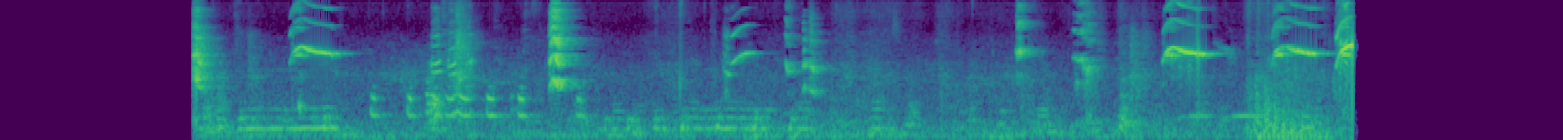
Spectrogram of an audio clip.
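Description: A small bird chirps and trills nearby.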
